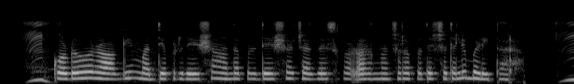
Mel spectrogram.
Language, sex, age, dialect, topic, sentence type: Kannada, female, 25-30, Central, agriculture, statement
